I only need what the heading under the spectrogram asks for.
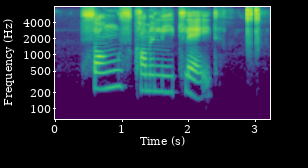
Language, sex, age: English, female, 19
